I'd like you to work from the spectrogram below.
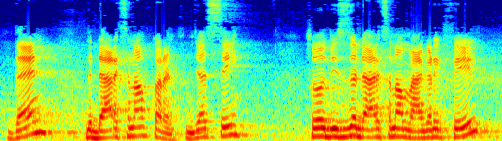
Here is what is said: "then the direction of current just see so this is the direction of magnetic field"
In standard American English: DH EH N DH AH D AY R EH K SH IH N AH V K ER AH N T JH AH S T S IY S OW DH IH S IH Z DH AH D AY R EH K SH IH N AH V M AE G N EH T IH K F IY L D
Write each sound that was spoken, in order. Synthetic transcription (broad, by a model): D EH N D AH D AY R EH K SH IH N AH V K ER AH N T JH AH S T S IY S OW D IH S IH Z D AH D AY R EH K SH IH N AH V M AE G EH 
